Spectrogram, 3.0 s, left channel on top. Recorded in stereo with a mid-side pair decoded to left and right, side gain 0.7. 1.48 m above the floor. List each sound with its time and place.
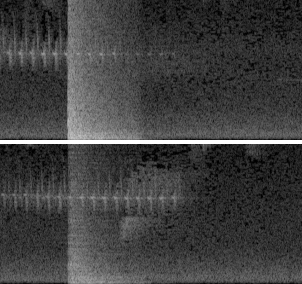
0.7 s an explosion: 60° left, 0.9 m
